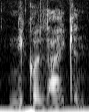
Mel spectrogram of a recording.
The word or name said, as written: Nikolaiken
